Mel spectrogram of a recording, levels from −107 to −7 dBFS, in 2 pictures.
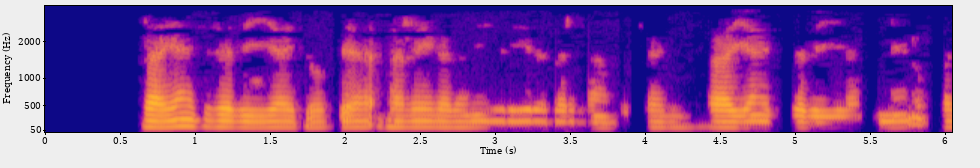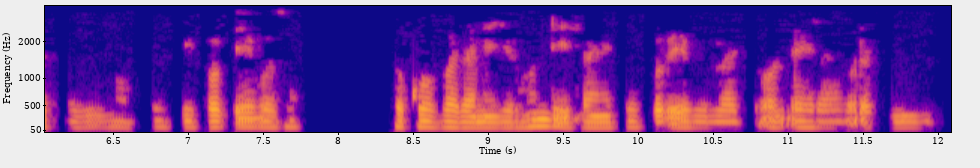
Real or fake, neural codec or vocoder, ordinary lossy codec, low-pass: real; none; MP3, 24 kbps; 3.6 kHz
